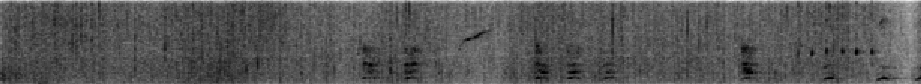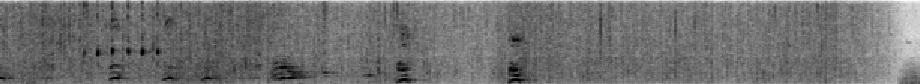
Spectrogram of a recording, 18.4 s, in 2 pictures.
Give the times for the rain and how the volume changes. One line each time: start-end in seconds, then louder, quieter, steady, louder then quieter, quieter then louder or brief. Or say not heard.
0.0-18.3 quieter.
